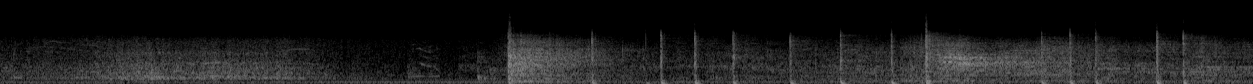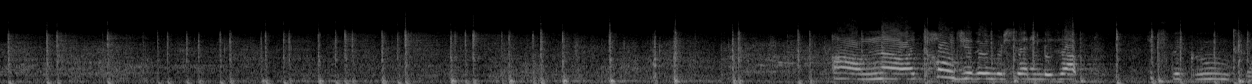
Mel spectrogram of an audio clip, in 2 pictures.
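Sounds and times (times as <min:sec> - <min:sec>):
basketballs bouncing on wooden floor: 0:05.0 - 0:25.0.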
